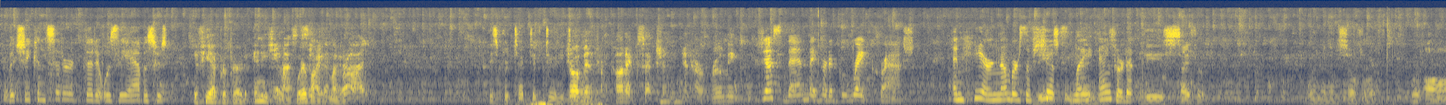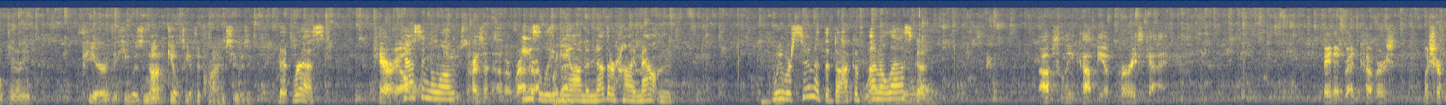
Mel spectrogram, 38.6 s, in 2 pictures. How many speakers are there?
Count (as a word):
seven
